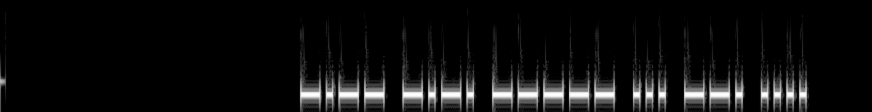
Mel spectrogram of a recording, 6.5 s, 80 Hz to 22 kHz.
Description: Morse code, heard as a keyed tone, about 25 wpm, 700 Hz. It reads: YC0SGH
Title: DXCC-100 Call Signs - 6 Characters - Repeated 3x - 25wpm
